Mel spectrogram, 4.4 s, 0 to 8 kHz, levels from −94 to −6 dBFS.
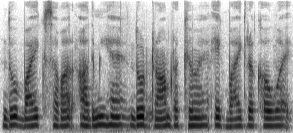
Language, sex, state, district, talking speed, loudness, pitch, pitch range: Hindi, female, Jharkhand, Ranchi, 205 wpm, -17 LUFS, 175 Hz, 170-185 Hz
